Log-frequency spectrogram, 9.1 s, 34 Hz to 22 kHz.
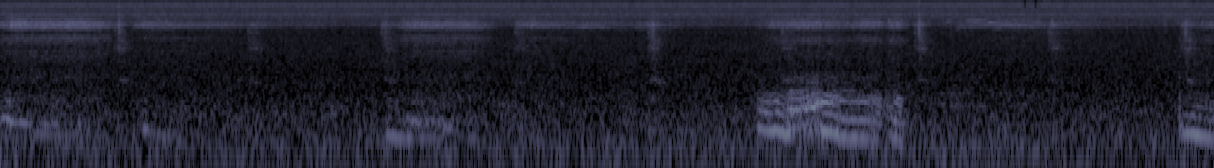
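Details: Maine Coon cat snoring while asleep, recorded on a Xiaomi Mi 10 Pro 5G phone; soft, faint snores at roughly three-second intervals over low room noise.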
